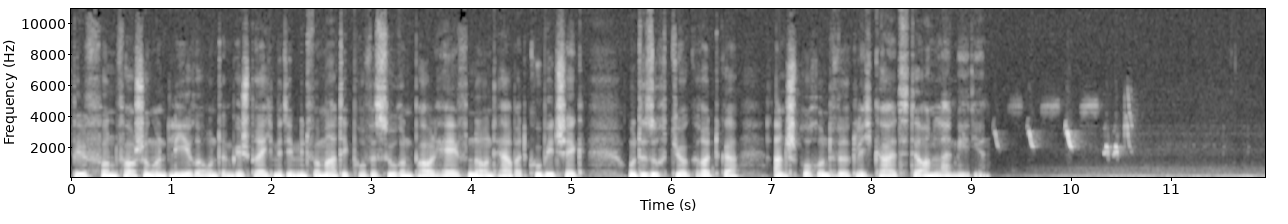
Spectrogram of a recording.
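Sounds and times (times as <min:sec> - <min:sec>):
speech: 0:00.0 - 0:09.3
steady low hum: 0:00.0 - 0:11.9
nightingale chirps and trills played from a PC over a telephone line: 0:09.2 - 0:10.8.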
